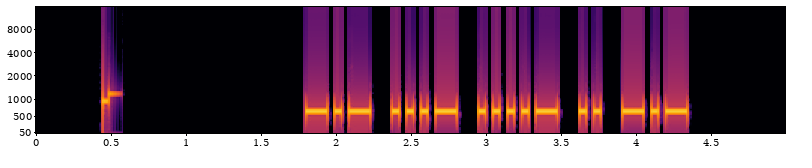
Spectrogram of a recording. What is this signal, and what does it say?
Morse code, heard as a keyed tone, about 24 wpm, 650 Hz. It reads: KV4IK
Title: SOTA QSO Practice 25wpm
